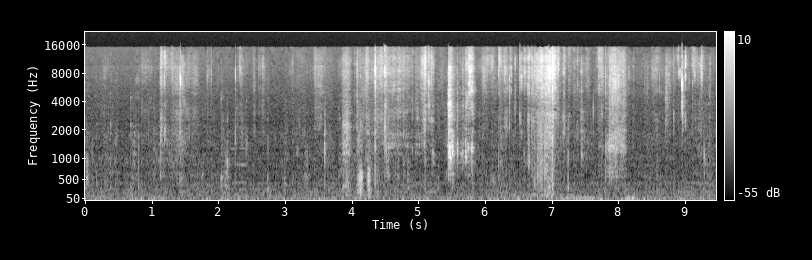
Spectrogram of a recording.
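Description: Close-miked eating sounds of a person biting and chewing soft cake, with a few short louder noisy bursts in the middle and near the end.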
